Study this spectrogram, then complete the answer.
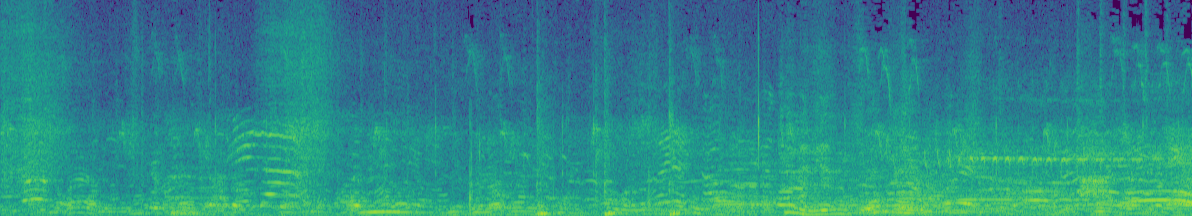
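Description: A crowd of men shouts and cheers excitedly outdoors.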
